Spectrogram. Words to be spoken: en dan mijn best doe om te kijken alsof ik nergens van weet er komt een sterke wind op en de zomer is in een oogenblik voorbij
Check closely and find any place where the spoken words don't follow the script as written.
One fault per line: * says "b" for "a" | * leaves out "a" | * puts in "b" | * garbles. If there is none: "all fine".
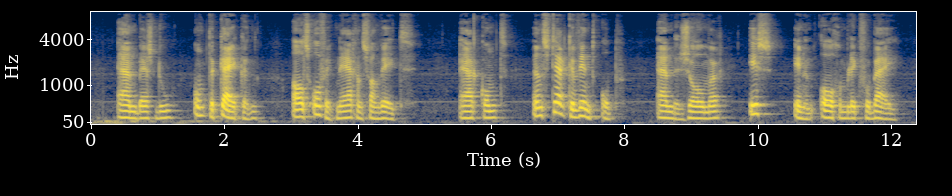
* leaves out "dan mijn"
